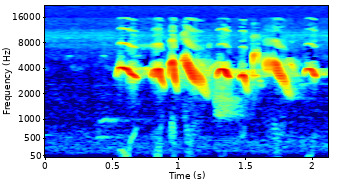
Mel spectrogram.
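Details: Sykes's lark giving a continuous warbled phrase of loud, high, twisting whistles and slurred notes, run together without breaks for under two seconds.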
